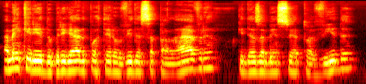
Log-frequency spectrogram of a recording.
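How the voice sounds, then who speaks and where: A man's voice: mid-range voice, a little mellow. A man preaching a sermon and leading prayer, stretching words out for emphasis and often calling out hallelujahs. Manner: fervent, drawn-out emphasis with frequent hallelujahs. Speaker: pastor.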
